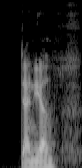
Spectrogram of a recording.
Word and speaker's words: Danijel: Well, it's pronounced D-A-N-I-J-E-L. – Oh. – Daniel. – Okay. Just throw some J's in there, Jolie.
